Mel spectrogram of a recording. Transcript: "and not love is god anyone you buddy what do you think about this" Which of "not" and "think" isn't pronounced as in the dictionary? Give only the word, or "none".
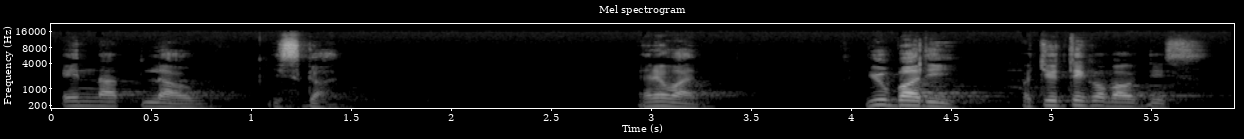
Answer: think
